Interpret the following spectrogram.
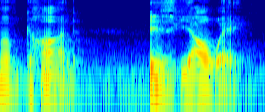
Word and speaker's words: Yahweh: Jehovah Witnesses know that Jehovah's name is not Jehovah that Yahweh is the correct way to say it they know who did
